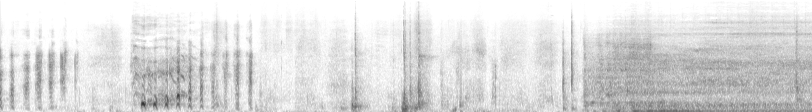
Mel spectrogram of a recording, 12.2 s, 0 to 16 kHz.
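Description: Lada 2105's four-cylinder engine being turned over by the starter in quick rhythmic pulses, firing unevenly in short bursts, then settling into steady running with a low rumble from about nine seconds in. This is the car's first start after long standing.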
